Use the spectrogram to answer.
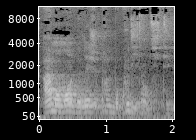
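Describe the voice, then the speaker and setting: A man's voice: mid-range voice, rapid-fire, creaky, dark tone. A man being interviewed as an essayist, speaking earnestly and hesitantly, often restarting his phrases. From Belgium. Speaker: essayist guest. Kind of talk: conversational interview. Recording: echoey hall from far off.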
